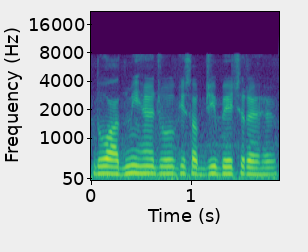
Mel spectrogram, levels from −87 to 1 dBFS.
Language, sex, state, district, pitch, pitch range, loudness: Hindi, male, Chhattisgarh, Raipur, 165 Hz, 160-170 Hz, -15 LUFS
